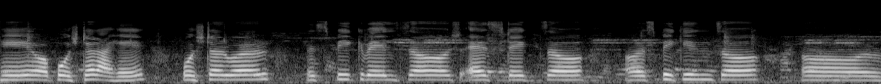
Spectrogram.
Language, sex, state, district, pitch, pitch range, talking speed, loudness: Marathi, female, Maharashtra, Mumbai Suburban, 210 Hz, 200-220 Hz, 75 wpm, -15 LUFS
